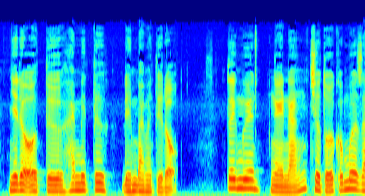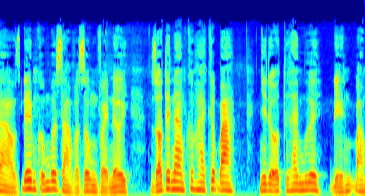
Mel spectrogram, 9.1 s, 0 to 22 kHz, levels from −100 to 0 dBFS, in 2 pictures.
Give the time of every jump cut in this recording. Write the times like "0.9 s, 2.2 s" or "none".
4.8 s

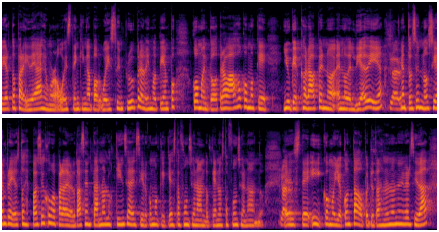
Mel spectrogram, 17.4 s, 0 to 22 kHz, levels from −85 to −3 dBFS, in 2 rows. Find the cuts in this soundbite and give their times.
none

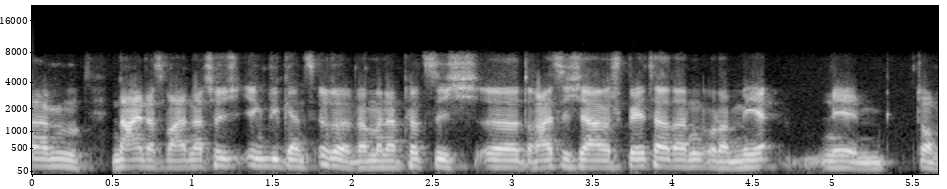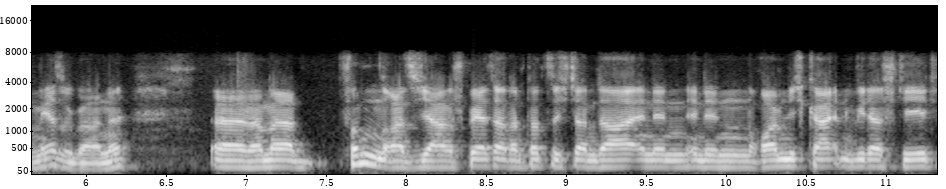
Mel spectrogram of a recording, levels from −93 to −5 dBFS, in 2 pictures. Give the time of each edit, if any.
7.5 s

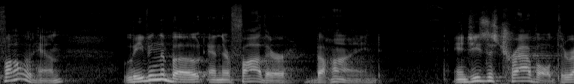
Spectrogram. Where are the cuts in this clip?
none

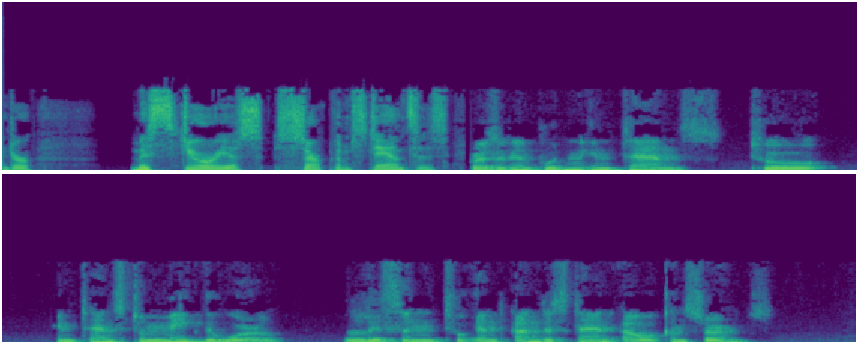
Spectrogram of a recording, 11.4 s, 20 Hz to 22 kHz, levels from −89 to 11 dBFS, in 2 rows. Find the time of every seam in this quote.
3.1 s

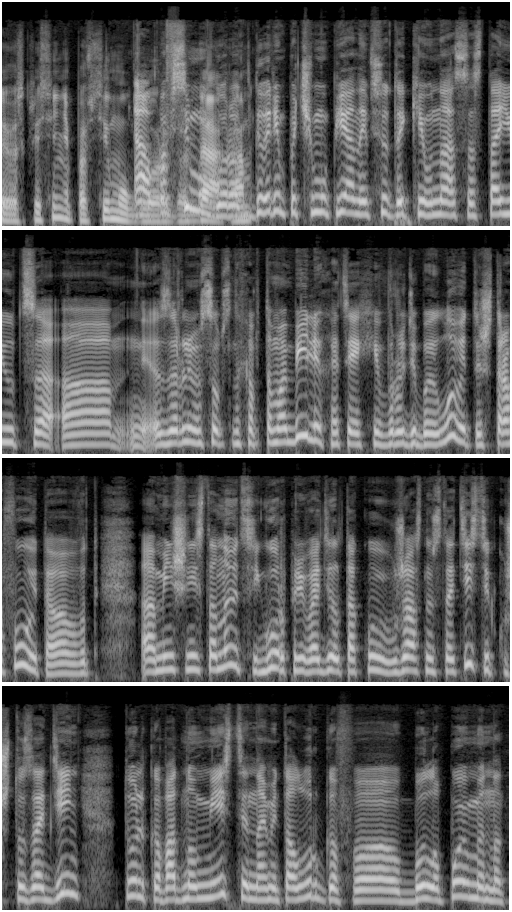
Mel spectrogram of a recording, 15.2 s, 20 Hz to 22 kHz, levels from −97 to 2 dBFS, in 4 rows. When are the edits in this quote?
1.8 s

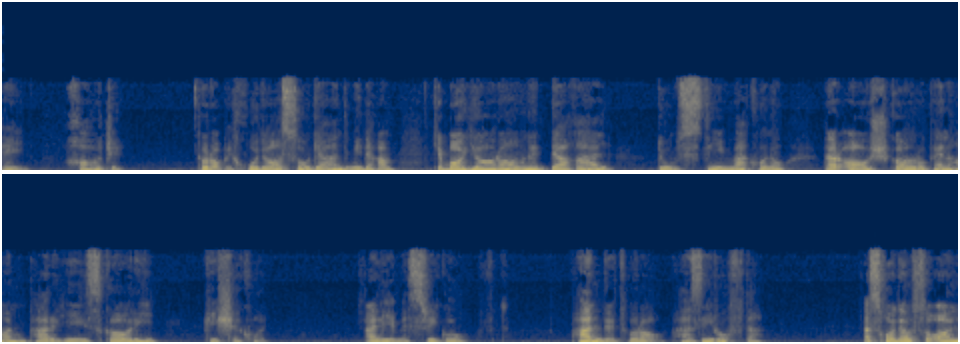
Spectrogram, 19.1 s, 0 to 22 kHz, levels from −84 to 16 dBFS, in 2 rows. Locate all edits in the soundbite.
none

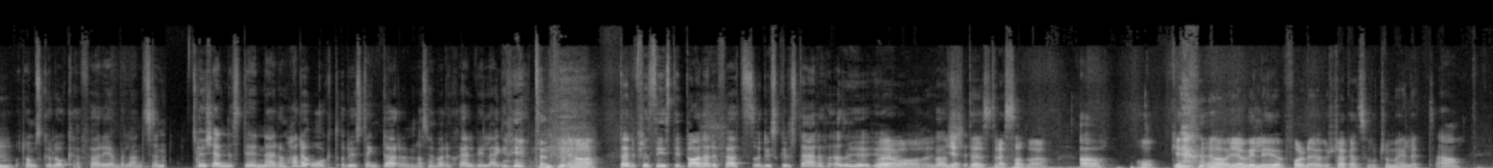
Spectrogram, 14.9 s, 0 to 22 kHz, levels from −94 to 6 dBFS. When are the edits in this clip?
none

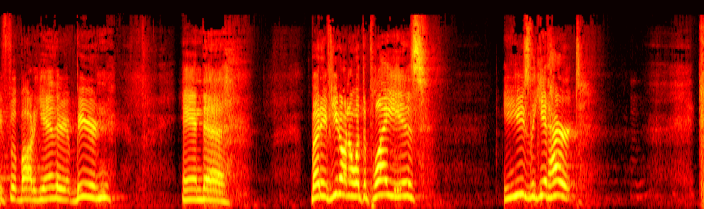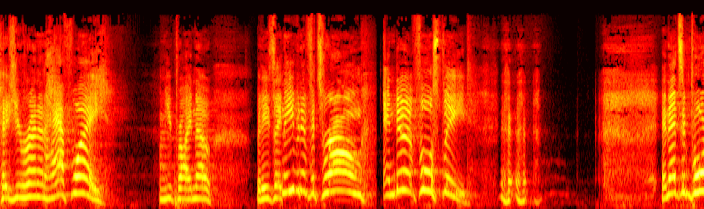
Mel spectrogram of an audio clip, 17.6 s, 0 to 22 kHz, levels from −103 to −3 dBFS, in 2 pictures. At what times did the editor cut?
10.8 s, 12.3 s, 13.5 s

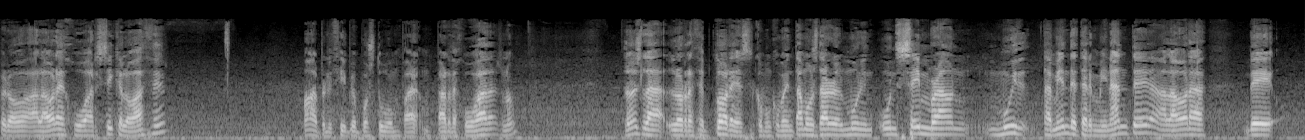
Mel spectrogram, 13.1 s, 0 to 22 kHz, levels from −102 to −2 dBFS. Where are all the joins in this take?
3.1 s, 6.3 s, 8.7 s

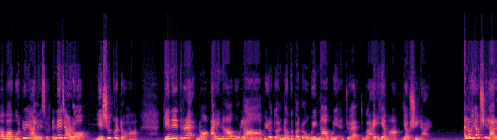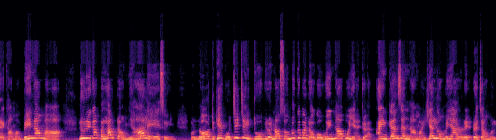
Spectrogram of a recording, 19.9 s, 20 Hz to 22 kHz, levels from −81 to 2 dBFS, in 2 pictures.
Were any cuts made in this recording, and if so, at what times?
8.7 s

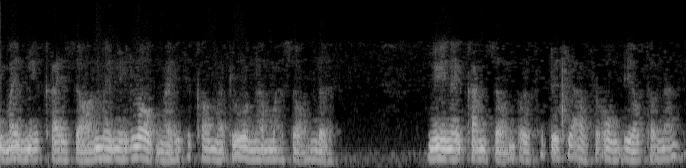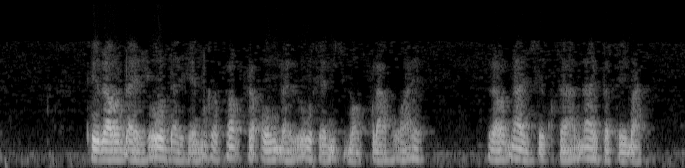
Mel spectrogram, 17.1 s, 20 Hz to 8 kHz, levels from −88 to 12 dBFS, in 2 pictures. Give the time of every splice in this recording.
none

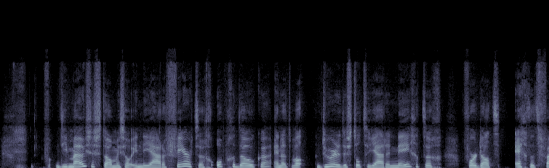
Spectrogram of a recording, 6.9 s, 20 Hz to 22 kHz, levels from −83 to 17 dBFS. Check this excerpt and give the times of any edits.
none

